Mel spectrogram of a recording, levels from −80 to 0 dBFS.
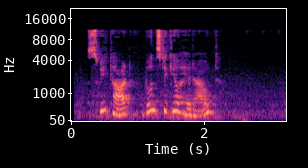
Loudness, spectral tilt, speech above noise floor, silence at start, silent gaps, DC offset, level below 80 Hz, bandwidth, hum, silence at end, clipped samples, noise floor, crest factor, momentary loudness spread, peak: -19 LUFS; -3 dB/octave; 29 dB; 0.25 s; none; under 0.1%; -56 dBFS; 12 kHz; none; 0.65 s; under 0.1%; -48 dBFS; 22 dB; 8 LU; 0 dBFS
